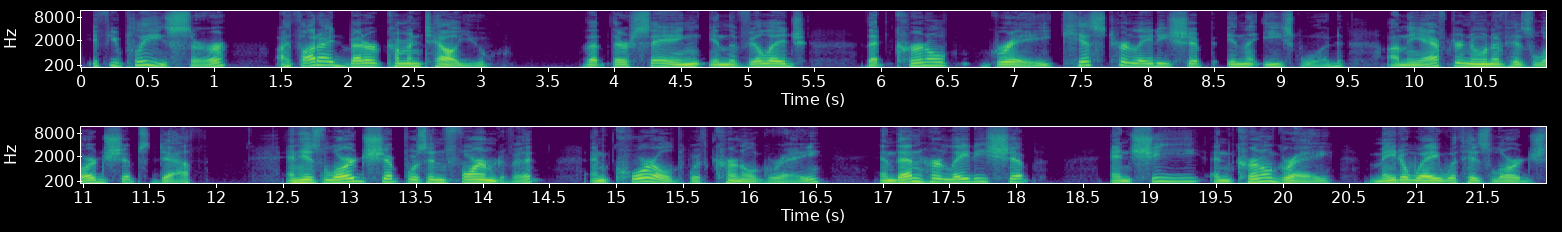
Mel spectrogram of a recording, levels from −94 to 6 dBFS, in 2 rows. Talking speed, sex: 175 wpm, male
